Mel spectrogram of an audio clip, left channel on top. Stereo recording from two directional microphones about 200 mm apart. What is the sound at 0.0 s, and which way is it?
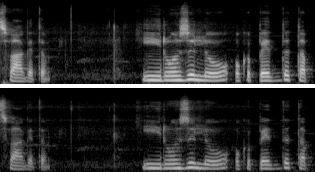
A woman's voice, 20° left (ahead or behind).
